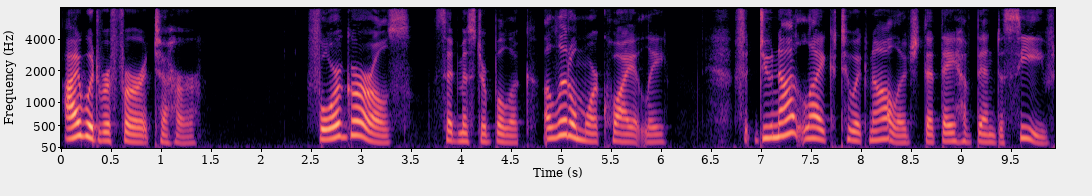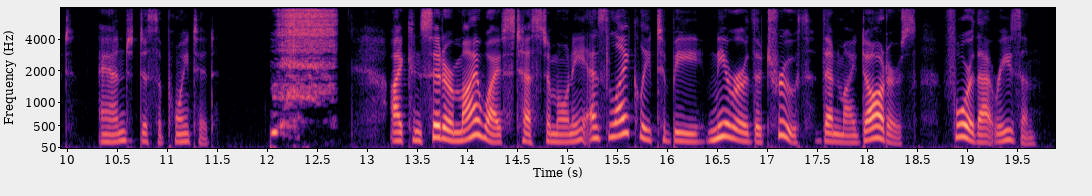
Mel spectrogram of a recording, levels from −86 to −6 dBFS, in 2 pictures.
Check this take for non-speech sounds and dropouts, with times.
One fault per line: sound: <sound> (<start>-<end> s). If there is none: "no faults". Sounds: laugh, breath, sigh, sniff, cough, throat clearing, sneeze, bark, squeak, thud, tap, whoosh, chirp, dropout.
sound: breath (12.0-12.7 s)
